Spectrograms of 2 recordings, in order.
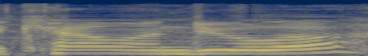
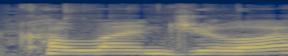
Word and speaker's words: calendula: My calendula, or calendula, however you prefer to pronounce it, it's got quite a few nice little heads of flowers on it, which is awesome.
